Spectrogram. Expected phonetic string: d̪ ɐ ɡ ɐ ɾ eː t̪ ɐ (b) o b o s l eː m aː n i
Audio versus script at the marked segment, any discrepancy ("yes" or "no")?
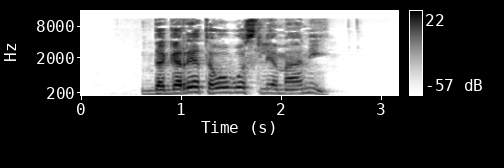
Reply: yes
